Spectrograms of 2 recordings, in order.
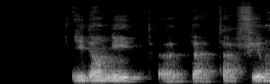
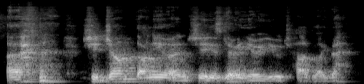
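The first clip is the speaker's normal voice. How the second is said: laughing, louder, caught off guard; surprised laughter; 3 semitones higher, 7 dB louder than usual. Real, not acted. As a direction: laugh it out after a real fright. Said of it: "it just took me by surprise".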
